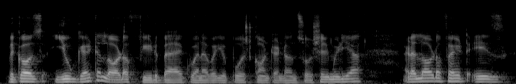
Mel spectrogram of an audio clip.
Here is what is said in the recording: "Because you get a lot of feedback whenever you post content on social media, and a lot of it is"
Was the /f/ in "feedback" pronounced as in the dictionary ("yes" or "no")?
yes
